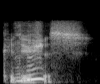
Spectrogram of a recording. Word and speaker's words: Caduceus: He joined up with Caduceus. Is that how you pronounce it? – Caduceus. – Mm-hmm. Yeah. Caduceus.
